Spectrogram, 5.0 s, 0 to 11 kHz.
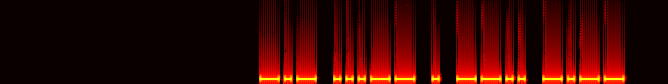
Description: Morse code, heard as a keyed tone, about 25 wpm, 700 Hz. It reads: K3EZY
